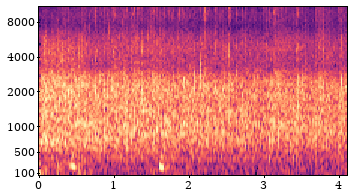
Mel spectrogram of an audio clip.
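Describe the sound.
Warm audience applause welcoming a woman speaker after an opening prayer, a full and even roar of many hands clapping that holds steady from start to finish, with faint voices mixed in.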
